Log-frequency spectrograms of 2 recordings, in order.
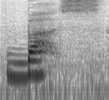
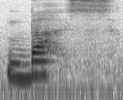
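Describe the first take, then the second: First: The vowel is a short U sound. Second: The same.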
